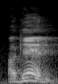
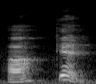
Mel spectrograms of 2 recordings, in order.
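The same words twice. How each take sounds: First: Said in the usual way. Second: Again split as uh - gen; syllable by syllable. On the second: Shown as a demonstration. Teacher breaks the word up for students, Again in two separate syllables. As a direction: leave a gap inside Again. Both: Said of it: "break them up into syllables".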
